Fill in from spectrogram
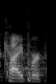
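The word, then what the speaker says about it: Kuyper: Is it Kuiper? I always said Cooper, but I'm pretty sure it's Kuiper.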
